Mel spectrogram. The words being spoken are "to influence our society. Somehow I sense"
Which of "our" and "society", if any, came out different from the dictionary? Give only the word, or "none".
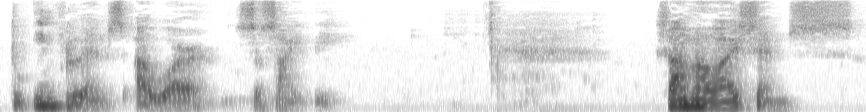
society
